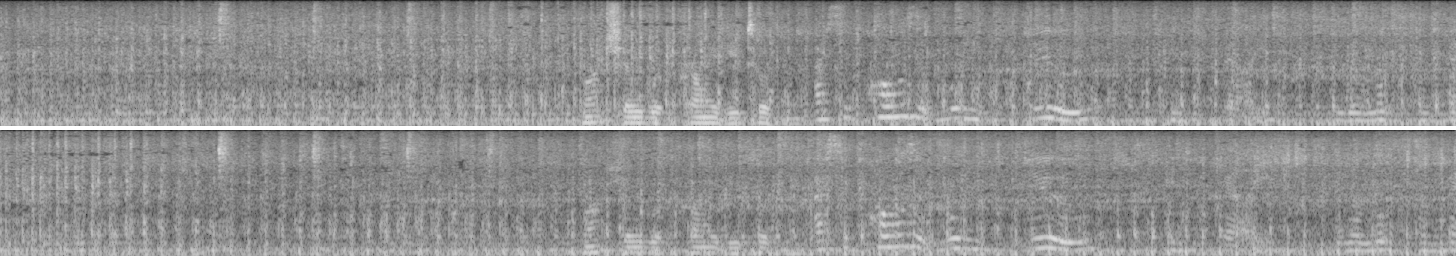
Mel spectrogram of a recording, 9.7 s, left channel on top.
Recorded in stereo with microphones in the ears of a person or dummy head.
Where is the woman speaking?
30° right (ahead or behind), 4 m.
